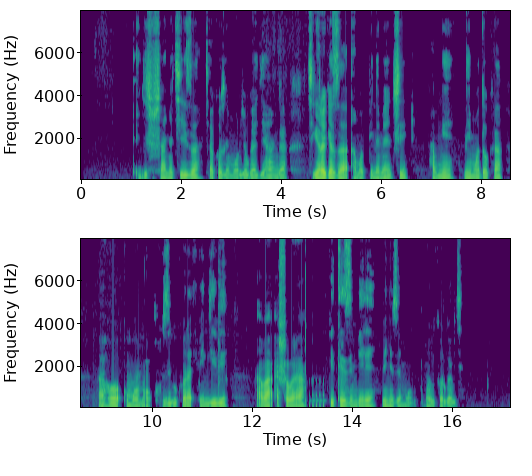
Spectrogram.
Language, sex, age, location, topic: Kinyarwanda, male, 18-24, Nyagatare, education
